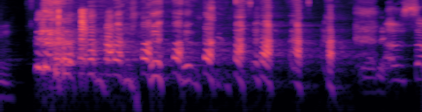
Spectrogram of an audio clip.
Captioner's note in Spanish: Risas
